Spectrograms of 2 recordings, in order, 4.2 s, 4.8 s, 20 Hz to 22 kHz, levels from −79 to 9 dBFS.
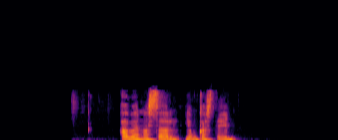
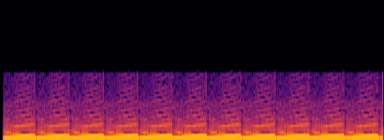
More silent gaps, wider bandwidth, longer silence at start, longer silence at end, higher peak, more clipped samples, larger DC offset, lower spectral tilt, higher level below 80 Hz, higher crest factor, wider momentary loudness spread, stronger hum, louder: neither; second, 8.4 kHz vs 11 kHz; first, 1.5 s vs 0.05 s; first, 1.3 s vs 0 s; about the same, -2 dBFS vs 0 dBFS; second, under 0.1% vs 0.2%; second, under 0.1% vs 1%; first, -4 dB/octave vs -2.5 dB/octave; second, -60 dBFS vs -50 dBFS; first, 22 dB vs 6 dB; first, 10 LU vs 0 LU; neither; second, -18 LUFS vs -7 LUFS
